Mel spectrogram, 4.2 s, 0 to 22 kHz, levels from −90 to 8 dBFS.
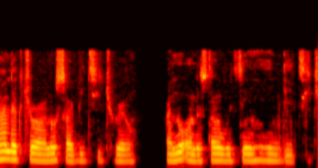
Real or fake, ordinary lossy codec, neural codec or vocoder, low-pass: real; none; none; 7.2 kHz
